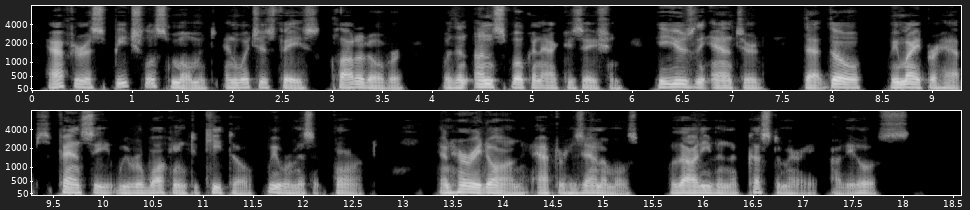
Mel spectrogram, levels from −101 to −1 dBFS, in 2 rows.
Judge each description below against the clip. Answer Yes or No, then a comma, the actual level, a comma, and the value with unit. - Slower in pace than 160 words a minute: Yes, average, 140 wpm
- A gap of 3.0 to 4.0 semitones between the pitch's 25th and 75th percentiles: No, average, 4.9 semitones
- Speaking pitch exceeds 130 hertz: No, very low, 85 Hz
